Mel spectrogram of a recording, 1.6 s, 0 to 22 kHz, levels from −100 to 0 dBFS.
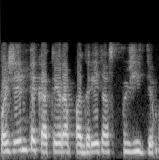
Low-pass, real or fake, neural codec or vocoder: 7.2 kHz; real; none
